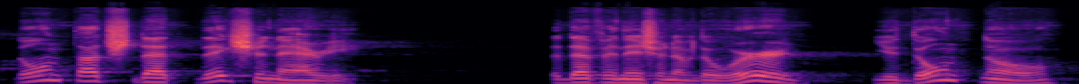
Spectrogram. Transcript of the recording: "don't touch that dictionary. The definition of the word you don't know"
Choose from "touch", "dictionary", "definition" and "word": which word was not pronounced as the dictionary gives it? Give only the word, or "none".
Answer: none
